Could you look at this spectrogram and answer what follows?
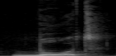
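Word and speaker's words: bought: les deux cas haute il ne faut jamais prononcer le GH dans ce cas là ça doit rester très simple à prononcer comme dans le verbe acheter par exemple by boat boat pas de GH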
